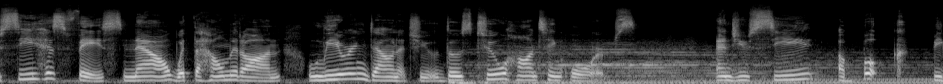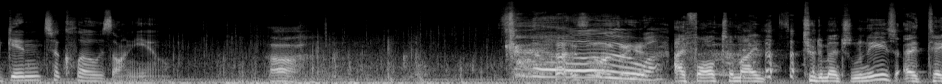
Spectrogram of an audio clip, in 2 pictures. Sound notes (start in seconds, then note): 14.5 laughs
